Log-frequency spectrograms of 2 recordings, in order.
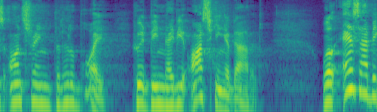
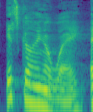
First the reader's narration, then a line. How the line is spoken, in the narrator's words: She answered in a very comforting tone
